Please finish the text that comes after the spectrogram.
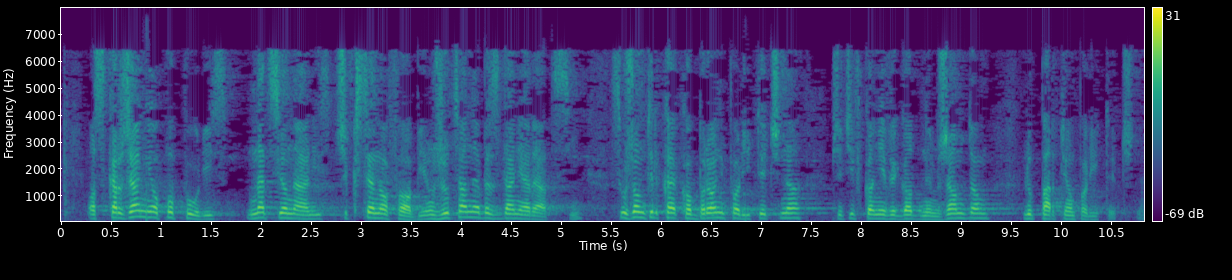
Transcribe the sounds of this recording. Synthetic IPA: ɔskaɾʐaɲɛɔpɔpulʲizmnat̪sʲjɔnalʲizmt͡ʂɘksɛnɔfɔbʲjɛʐut̪sanɛbɛzːd̪aɲaɾat̪sʲjḭ | swuʐɔ̃w̃t̪ɘlkɔjakɔbɾɔɲpɔlʲit̪ɘt͡ʂnapʂɛt͡ɕifkɔɲɛvɘɡɔd̪nɘmʐɔnd̪ɔmlupːaɾt̪ʲjɔ̃w̃pɔlʲit̪ɘ̰t͡ʂnɛ

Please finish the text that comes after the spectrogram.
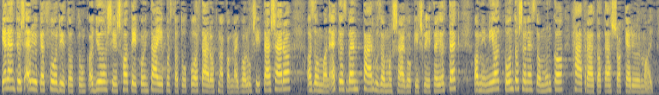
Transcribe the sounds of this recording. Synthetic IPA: jɛlɛnt̪øːʃɛɾøːkɛt̪fo̞rd̪iːt̪o̞t̪ːuŋkɒɟøːrʃeːʃhɒt̪eːko̞ɲt̪aːjeːko̞st̪ɒt̪oːpo̞rt̪aːɾo̞knɒkɒmɛɡʋɒloːʃiːt̪aːʃaːɾɒɒzo̞mbɒnɛkøzbɛmpaːrɦuzɒmo̞ʃːaːɡo̞kiʃleːt̪rɛjø̞t̪ːɛk | ɒmimijɒt̪̚po̞nt̪o̞ʃɒnɛst̪ɒmuŋkɒ | haːt̪raːlt̪ɒt̪aːʃːɒkɛɾylmɒ̰jd̪

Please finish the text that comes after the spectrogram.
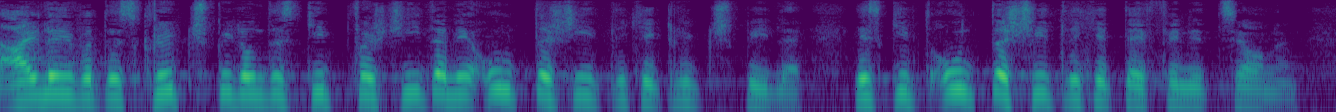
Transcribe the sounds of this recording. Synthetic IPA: ʔaləyːbɐdasɡ̥lʏkʃpiːlʊndɛsɡ̥iːp̚tfɛɐʃiːdənəʔʊntɐʃiːdlɪçəɡ̥lʏkʃpiːlə | ɛsɡ̥iːp̚tʔʊntɐʃiːdlɪçəd̥efinit͡sjoːnən

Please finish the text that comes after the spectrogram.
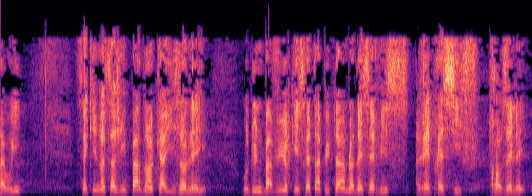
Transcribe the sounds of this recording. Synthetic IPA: awi | sɛkilnəsaʒipad̪ɛ̃kaizɔlḛ | ud̪ynbavyːʁkʲisəʁɛt̪ɛ̃pyt̪ablad̪esɛʁvisʁepχesift̪χozelḛ

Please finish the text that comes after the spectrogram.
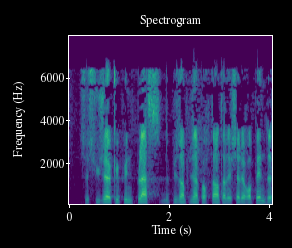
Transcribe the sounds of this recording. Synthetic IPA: səsyʒɛɔkʲypynplasd̪əplyzɑ̃plyzɛ̃pɔʁt̪ɑ̃t̪aleʃɛløʁɔpeɛnd̪ə

